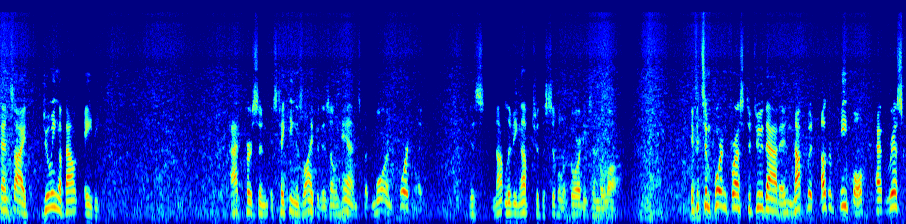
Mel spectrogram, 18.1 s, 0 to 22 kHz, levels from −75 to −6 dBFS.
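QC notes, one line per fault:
Throughout: noise suppressor artifacts. The room noise, which sits about 14 dB below the speech, sinks by about 15 dB in the gaps and comes back up under each phrase. The suppressor is lowering the bands it judges to be steady noise frame by frame, so the background pumps.
0.2–0.9 s, 1.69–1.99 s, 4.58–8.48 s, 9.39–10.27 s, 10.66–12.4 s, 13.82–16.17 s, 16.54–17.08 s, 17.51–18.13 s: speech cut by the noise suppressor. Soft sounds within these spans drop away and sound swallowed, by about 11 to 19 dB at worst. The longest loss, around a second and a half in total, falls in the 4.58–8.48 s span. The suppressor mistook quiet speech energy for background and turned it down along with the noise.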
